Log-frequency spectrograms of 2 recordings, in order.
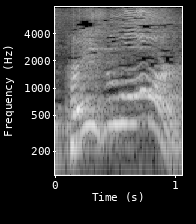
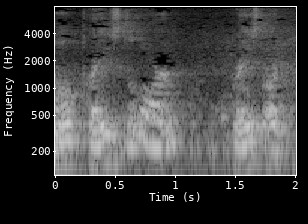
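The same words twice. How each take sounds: First: Much higher, slow, ringing "Praise the Lord"; exuberant praise. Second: Soft, lower, understated "Oh, praise the Lord"; calm praise. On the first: Shown as a demonstration. Pastor showing the emotional way of praising, exuberant and high. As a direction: let it burst out with joy. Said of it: "That's just as good as". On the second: Retold or imitated. Pastor imitating the calm folks in church, softly and quietly. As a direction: murmur it like a calm worshipper. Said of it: "they're just very calm".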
